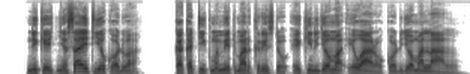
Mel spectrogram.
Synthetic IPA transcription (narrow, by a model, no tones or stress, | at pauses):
niket͡ʃɲasaetjokɔdwa̰ | kakatikmamɪtmarkɾɪstoʔekindd͡ʒɔmaʔɪwaɾɔkɔdd͡ʒɔmala̰l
